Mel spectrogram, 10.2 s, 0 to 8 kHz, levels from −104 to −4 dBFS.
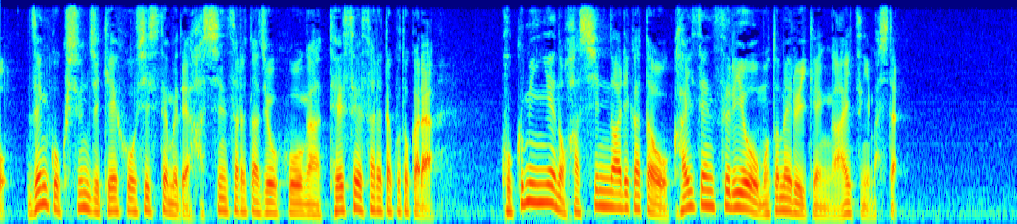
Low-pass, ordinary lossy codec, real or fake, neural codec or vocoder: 7.2 kHz; none; real; none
